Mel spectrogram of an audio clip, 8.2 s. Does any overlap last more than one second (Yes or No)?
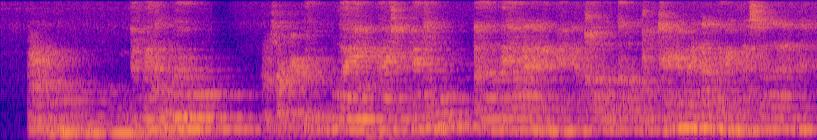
No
